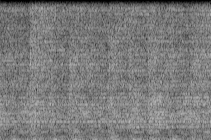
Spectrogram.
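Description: Live band playing an instrumental stretch of a roots-rock song, with upright bass and guitar over a pulsing beat. The recording is made from within the audience and is heavy in the low end.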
